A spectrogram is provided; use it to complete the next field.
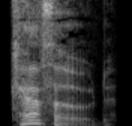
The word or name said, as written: cathode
